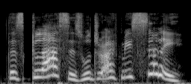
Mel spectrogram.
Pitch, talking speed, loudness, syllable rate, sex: 295 Hz, 190 wpm, -16 LUFS, 5.8 syllables/s, female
